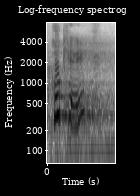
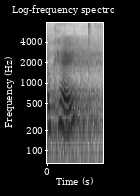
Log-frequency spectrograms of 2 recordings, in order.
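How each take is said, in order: First: Higher, louder relieved okay. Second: Said in the usual way. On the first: Retold or imitated. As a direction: burst out with relief. Relieved boy accepts the punishment. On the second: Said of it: "and she said".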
